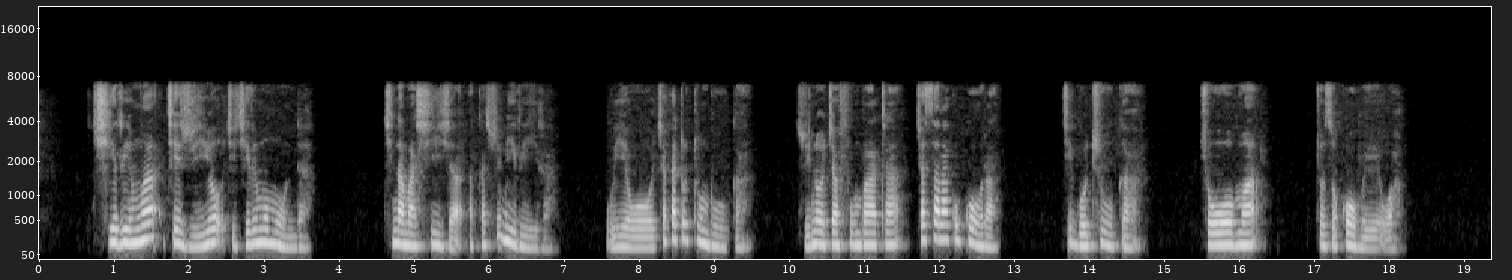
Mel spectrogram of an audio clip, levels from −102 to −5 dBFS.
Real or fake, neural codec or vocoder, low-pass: real; none; 7.2 kHz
